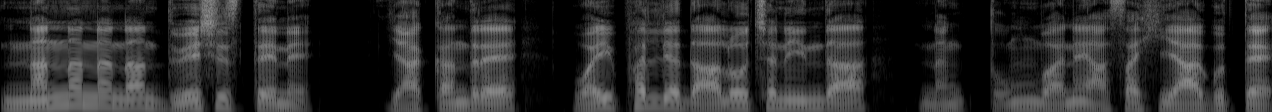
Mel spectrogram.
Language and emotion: Kannada, disgusted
